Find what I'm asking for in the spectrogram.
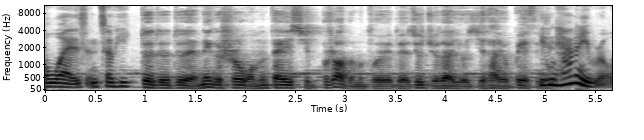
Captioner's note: speaking Mandarin Chinese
